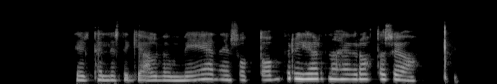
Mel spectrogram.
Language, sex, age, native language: Icelandic, female, 30-39, Icelandic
